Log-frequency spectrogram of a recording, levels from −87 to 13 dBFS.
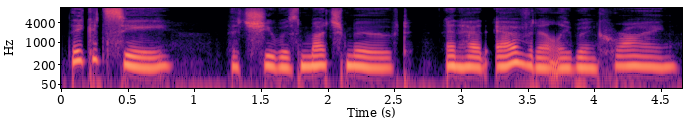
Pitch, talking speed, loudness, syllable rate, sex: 180 Hz, 165 wpm, -18 LUFS, 4.4 syllables/s, female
